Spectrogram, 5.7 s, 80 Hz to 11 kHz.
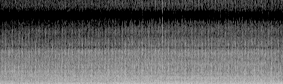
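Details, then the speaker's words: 2010 Dodge Ram 3500, about 100,000 miles, after tightening fitting to fix hissing under dash (power steering suspected): even steady idle, no hiss or whistle; normal idle. "Okay. The noise is gone. See that? The noise is gone."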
